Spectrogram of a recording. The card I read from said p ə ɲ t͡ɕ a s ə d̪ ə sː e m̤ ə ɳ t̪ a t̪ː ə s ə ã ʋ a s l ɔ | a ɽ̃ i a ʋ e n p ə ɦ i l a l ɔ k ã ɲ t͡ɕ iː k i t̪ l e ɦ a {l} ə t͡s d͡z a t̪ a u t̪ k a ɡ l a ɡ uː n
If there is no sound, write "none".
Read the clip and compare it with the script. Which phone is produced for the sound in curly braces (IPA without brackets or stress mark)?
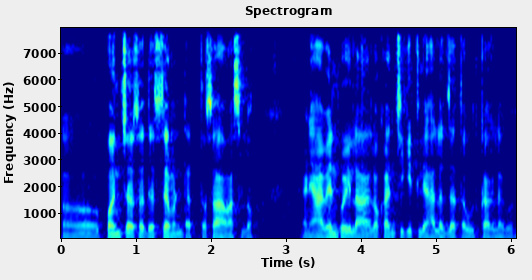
l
